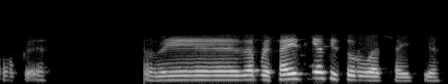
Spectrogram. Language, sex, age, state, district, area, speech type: Gujarati, female, 45-60, Gujarat, Junagadh, rural, conversation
